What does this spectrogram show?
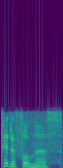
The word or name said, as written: pitifulness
